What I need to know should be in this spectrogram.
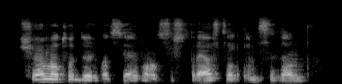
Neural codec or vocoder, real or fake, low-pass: codec, 44.1 kHz, 3.4 kbps, Pupu-Codec; fake; 9.9 kHz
